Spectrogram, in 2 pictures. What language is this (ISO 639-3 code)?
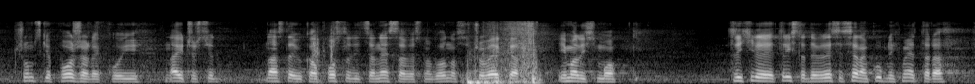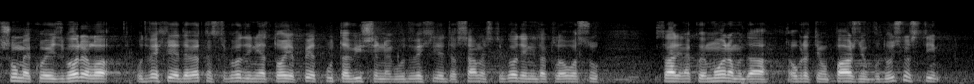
srp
